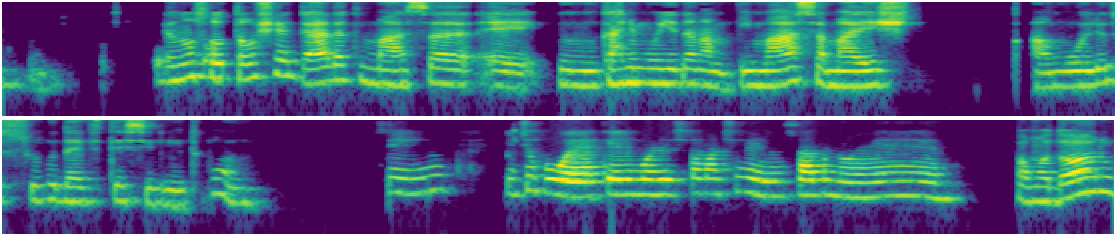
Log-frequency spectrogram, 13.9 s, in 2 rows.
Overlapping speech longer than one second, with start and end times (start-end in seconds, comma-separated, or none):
none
